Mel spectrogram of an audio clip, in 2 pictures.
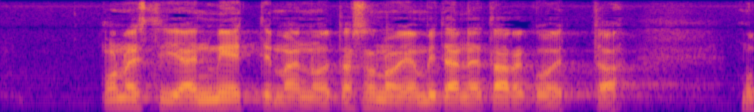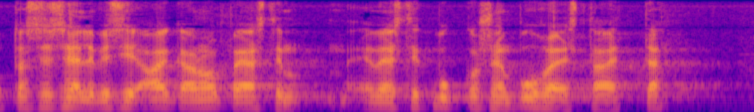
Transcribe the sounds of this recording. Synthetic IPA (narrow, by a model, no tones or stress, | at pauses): monest̪ijæinmiet̪ːimæːnnoit̪ɑsɑnojɑmit̪ænet̪ɑrkoit̪ːɑː | mut̪ːɑseselʋisiɑikɑnopeɑst̪iḛʋest̪ikkukːosempuheˑst̪ɑet̪ːæ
